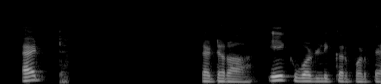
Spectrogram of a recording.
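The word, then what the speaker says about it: et cetera: पांचों प्रोनाउंसिएशन गलत है। इसका जो शुद्ध प्रोनाउंसिएशन है वो है एट सेटरा।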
